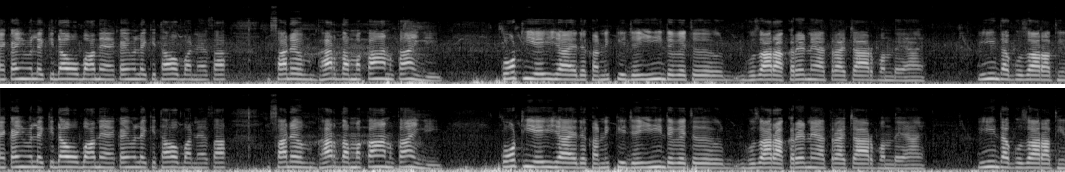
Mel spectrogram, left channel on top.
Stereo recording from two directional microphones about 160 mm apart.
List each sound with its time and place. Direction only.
0.0 s speech: 35° right (ahead or behind)
0.6 s a woman's voice: centre (ahead or behind)
2.7 s a woman's voice: 5° left (ahead or behind)
5.3 s speech: 35° right (ahead or behind)
7.1 s speech: 15° right (ahead or behind)
7.5 s speech: 25° right (ahead or behind)
9.8 s a woman's voice: 5° right (ahead or behind)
